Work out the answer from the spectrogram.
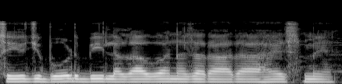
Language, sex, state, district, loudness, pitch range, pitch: Hindi, male, Uttar Pradesh, Lucknow, -13 LUFS, 120-130 Hz, 125 Hz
